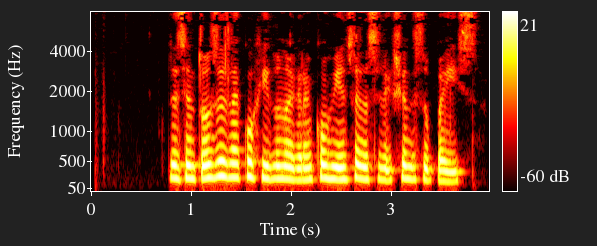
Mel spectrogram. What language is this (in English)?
Spanish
